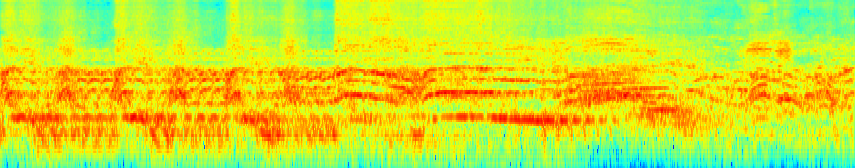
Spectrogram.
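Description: A crowd of men chants loudly together.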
